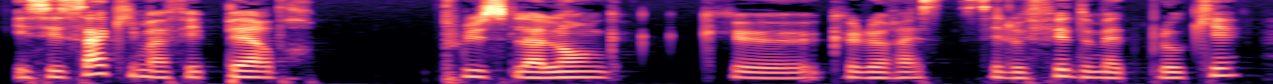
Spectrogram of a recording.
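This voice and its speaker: Soft-spoken woman in her thirties hosting. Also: low voice, fairly even intonation, moderate pace, no echo, clean studio sound. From Algeria, raised in France. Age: 30s. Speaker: host interviewing her mother. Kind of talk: casual interview.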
